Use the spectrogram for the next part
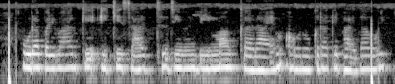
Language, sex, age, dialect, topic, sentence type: Bhojpuri, female, 31-35, Southern / Standard, banking, question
